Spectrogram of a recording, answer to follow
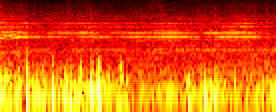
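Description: Wind buffeting the microphone: an uneven low rumble with gusty thumps.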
